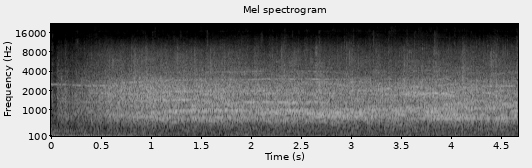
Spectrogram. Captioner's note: audience cheering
